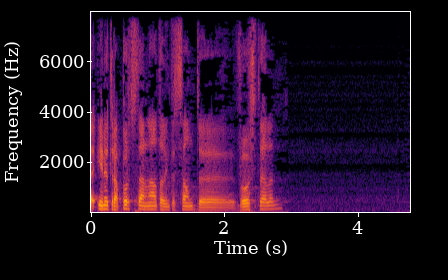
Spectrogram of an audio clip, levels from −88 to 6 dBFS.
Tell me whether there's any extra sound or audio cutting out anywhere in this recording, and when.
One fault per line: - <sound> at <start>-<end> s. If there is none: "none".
none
